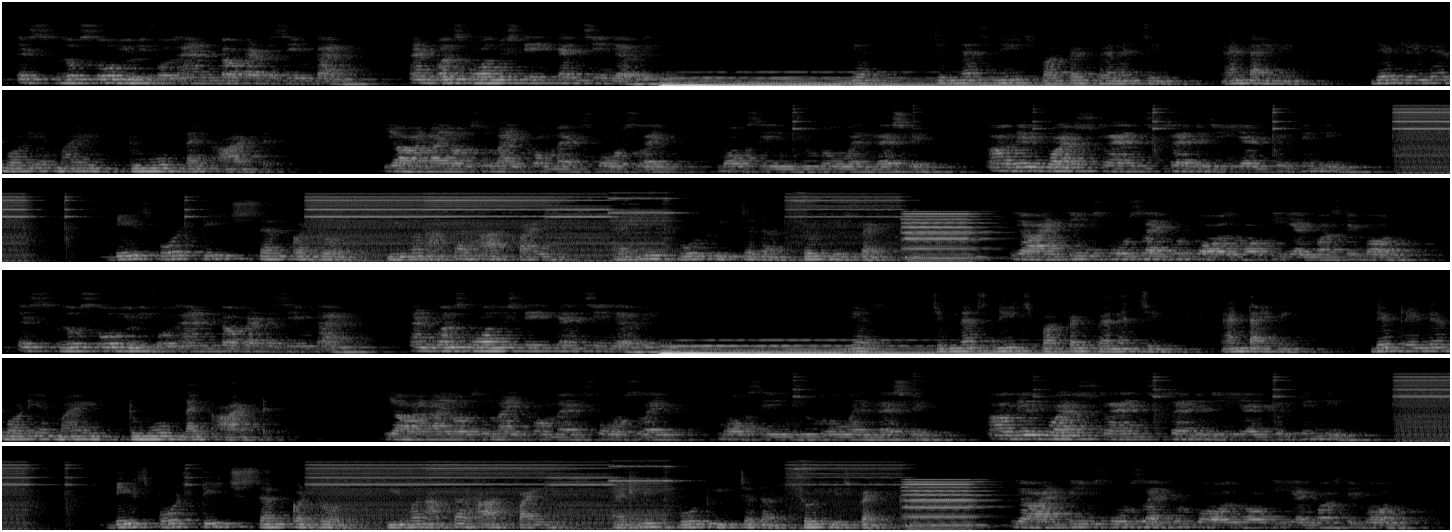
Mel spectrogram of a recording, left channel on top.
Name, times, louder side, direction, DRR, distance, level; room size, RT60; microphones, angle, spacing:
voice 1, 0.1-3.6 4.1-6.8 18.3-21.3 21.6-23.9 24.3-28.0 39.0-43.0, equal, 60° left, -4 dB, 0.7 m, -39 dB
sound 1, 6.5-10.8, equal, 10° right, 0.9 m, -25 dB
voice 2, 8.4-8.8 9.3-11.7 12.2-13.0 13.7-17.0 29.9-32.4 32.8-34.7 35.1-37.7, right 2 dB, 40° right, 1 dB, 0.4 m, -38 dB
sound 2, 22.4-22.5 23.6-23.7 24.8-24.9 26.0-26.1 27.2-27.3 28.4-29.2 29.6-29.7 30.8-30.9 32.0-35.6 36.8-38.6, left 2 dB, 20° left, 0.4 m, -34 dB
3.1 x 2.0 x 2.5 m, 1.0 s
head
